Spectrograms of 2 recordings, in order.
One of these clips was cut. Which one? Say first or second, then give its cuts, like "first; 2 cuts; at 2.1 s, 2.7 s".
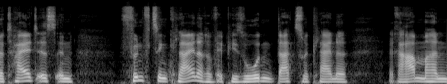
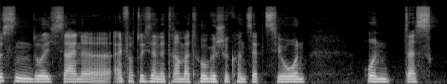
first; 2 cuts; at 2.2 s, 3.0 s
